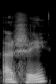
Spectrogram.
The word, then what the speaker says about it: Hergé: Übrigens, er wird nicht Herge ausgesprochen, sondern Hergé.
